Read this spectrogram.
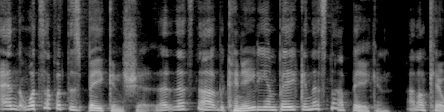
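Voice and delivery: high, indignant rant; outraged foodie complaint; mock outrage. Real, not acted. Mock outrage at Canadian bacon.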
